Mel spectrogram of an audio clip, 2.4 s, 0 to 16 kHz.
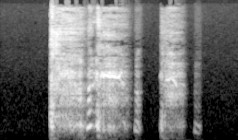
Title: # 88 chest cold evening cough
